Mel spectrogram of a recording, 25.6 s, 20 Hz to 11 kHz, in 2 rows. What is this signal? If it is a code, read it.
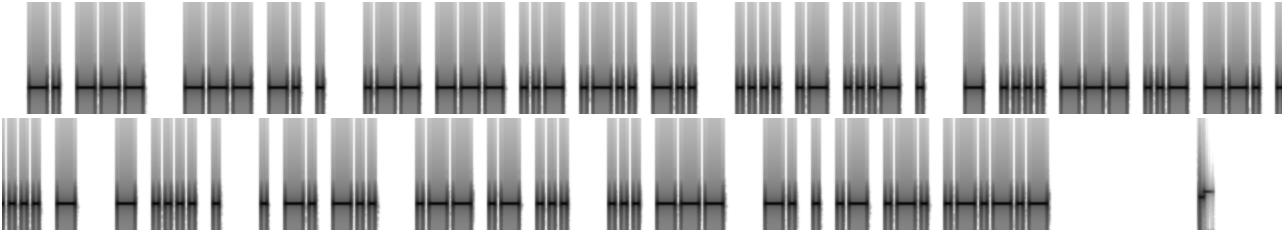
Morse code, heard as a keyed tone, about 20 wpm, 700 Hz. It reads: NO ONE WOULD HAVE THOUGHT THE END WAS SO NEAR.
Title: Sentences from Top 300 Words 20wpm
